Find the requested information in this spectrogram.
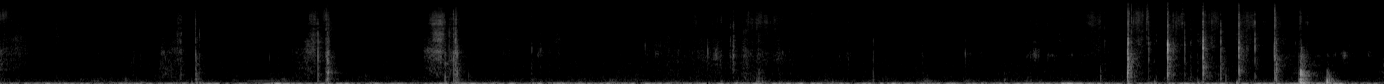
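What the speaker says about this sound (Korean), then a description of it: "호로스코프 벨린 카드 4장 뽑고요." Horoscope tarot cards are handled and drawn, giving soft close slides and taps, then a quick run of crisp riffling flicks near the end, over a low steady hum, with no talking.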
